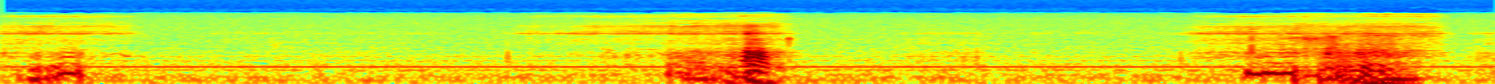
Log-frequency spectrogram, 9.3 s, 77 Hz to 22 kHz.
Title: 🐽 いびきの音 / Snoring Sleep Sound 2025/05/16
